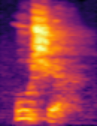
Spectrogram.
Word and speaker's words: Hosea: Hosea is what I said? Yeah. My Yeah. bad. It's not. It's Husha.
